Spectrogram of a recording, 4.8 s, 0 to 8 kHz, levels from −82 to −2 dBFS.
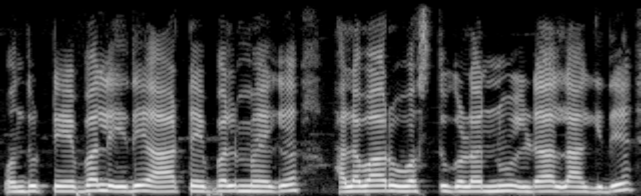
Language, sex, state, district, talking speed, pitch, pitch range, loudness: Kannada, female, Karnataka, Koppal, 110 wpm, 210 Hz, 200-215 Hz, -12 LUFS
